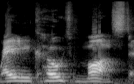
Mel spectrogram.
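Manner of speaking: loud, dramatic fighting-game announcer call. Naming Raincoat Monster like a fighting game selection screen, fighting-game announcer voice. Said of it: "It's to be like the selection screen in a fighting game".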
